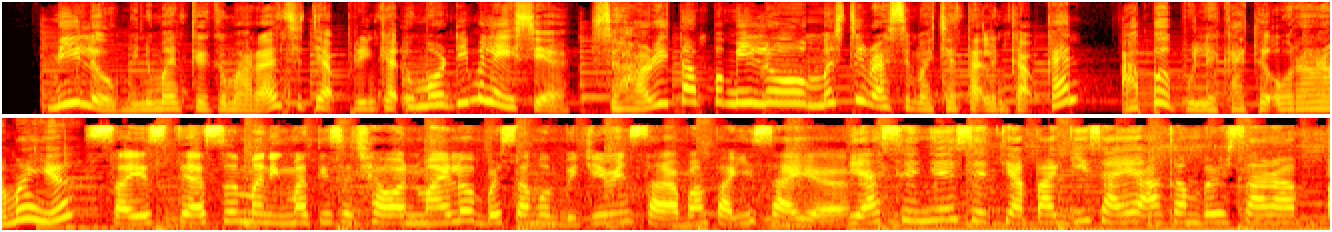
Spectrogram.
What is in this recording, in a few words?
Testimonial BM; MBD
